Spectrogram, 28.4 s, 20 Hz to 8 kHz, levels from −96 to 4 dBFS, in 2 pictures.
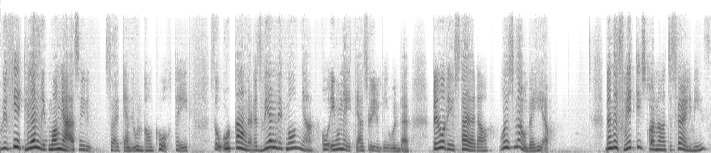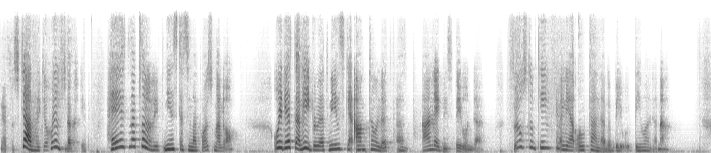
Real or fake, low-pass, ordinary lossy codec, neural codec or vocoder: fake; 7.2 kHz; none; codec, 16 kHz, 0.5 kbps, X-Codec, HuBERT features, trained on general audio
